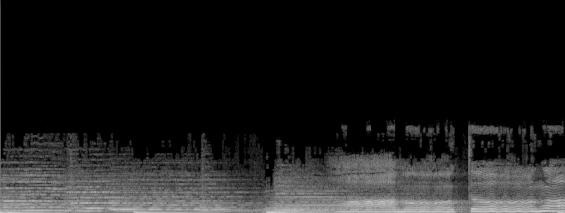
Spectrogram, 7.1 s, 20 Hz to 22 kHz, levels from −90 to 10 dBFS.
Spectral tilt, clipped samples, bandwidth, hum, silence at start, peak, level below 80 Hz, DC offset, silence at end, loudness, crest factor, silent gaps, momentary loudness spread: -7.5 dB/octave; under 0.1%; 9.4 kHz; none; 0 s; -6 dBFS; -36 dBFS; under 0.1%; 0 s; -21 LUFS; 14 dB; none; 8 LU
